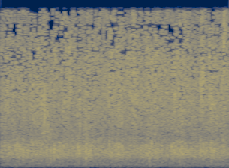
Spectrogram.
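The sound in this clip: A church audience applauds in dense, continuous clapping that holds an even, fairly loud level throughout, with no pauses.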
